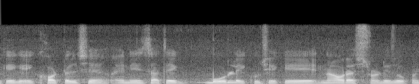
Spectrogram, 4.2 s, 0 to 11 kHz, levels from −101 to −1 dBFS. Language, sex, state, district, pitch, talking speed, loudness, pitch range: Gujarati, male, Gujarat, Valsad, 115 Hz, 230 wpm, -18 LUFS, 110-120 Hz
